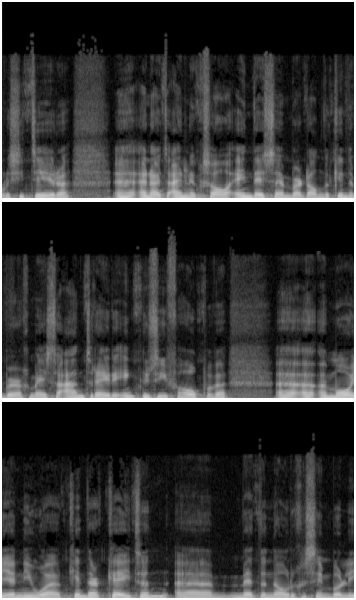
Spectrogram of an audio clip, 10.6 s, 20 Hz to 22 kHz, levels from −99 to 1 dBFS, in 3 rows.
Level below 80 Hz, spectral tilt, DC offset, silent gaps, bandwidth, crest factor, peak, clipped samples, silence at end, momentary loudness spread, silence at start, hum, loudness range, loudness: -52 dBFS; -7 dB/octave; under 0.1%; none; 17 kHz; 16 dB; -12 dBFS; under 0.1%; 0 s; 6 LU; 0 s; none; 2 LU; -29 LUFS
